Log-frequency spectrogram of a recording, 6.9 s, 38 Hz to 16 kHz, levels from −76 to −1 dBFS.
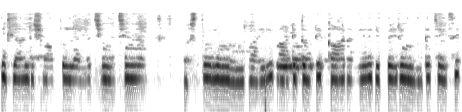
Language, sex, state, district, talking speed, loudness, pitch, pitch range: Telugu, female, Telangana, Karimnagar, 105 wpm, -22 LUFS, 225 Hz, 220-235 Hz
